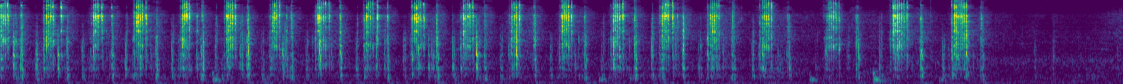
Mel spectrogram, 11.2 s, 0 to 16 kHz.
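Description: Ratchet wrench tightening a bolt on the DISA valve of a BMW Z4 E85 engine, a fast steady run of close, crisp clicks for about ten seconds before stopping into quiet.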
